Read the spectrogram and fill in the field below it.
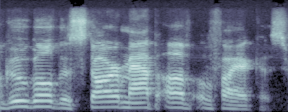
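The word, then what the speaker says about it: Ophiuchus: how do you now there's two ways to pronounce it yeah both of those two i've heard those two and i prefer ophiacus because it's correct okay so i have a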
